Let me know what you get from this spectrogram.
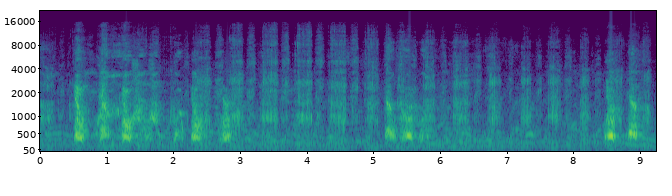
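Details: Rival Bullmastiffs nearly come to blows over attention, letting out a long stretch of irregular barks, yelps and rough growls, with people's voices mixed in.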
